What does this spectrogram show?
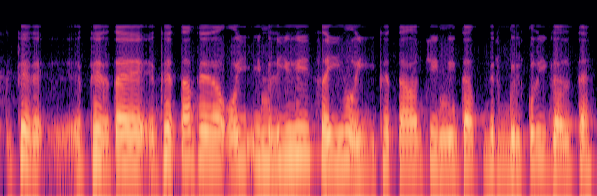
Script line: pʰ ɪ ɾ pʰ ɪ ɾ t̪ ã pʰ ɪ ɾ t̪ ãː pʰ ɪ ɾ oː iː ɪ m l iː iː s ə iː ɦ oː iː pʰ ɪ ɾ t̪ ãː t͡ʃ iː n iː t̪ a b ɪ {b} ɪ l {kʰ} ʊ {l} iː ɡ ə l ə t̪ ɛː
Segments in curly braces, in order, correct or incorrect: correct, incorrect: k, correct

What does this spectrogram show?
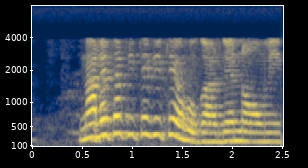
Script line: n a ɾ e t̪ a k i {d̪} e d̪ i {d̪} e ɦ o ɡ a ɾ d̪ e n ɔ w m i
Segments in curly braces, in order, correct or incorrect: incorrect: t̪, incorrect: t̪

